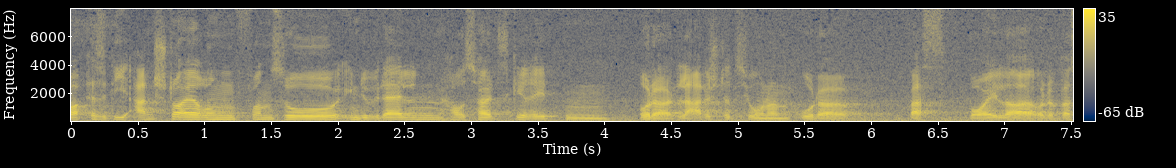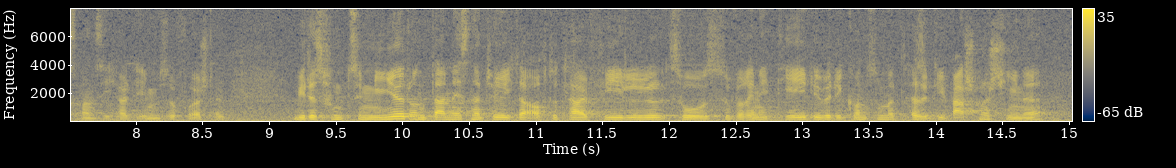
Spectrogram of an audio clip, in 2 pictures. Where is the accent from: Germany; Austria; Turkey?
Austria; Vienna; bin aus Wien.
